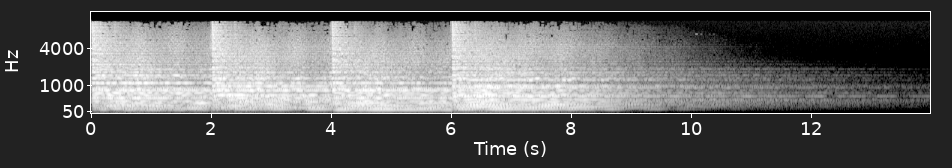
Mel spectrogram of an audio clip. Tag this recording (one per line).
Chords
Reason
Synth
